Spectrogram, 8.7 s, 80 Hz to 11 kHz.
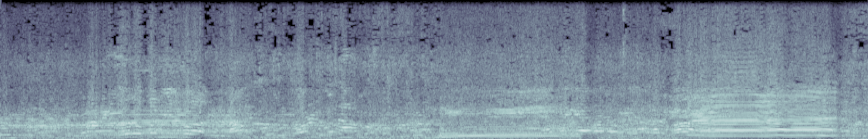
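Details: Cattle at a livestock market in Shariatpur, Bangladesh, on 10 July 2025, where bull calves are traded. Two long, drawn-out harmonic moos rise above a constant roar of crowd chatter and vehicle noise.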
